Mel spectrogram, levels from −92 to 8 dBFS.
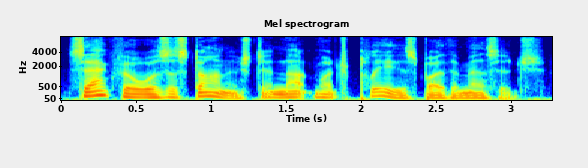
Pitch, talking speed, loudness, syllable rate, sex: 100 Hz, 185 wpm, -19 LUFS, 5.7 syllables/s, male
